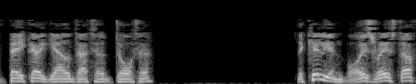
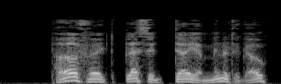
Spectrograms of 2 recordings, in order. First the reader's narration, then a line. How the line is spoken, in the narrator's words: he grumbled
